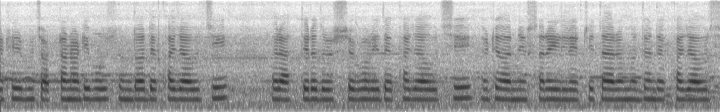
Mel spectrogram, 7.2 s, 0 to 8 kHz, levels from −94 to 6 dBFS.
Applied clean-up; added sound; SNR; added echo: none; none; none; none.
